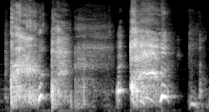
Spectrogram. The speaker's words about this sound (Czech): Omlouvám se. Ne, to je kutnohorský kašel. To, lidi mě mají za anděla, ale já jsem anděl, který kouří, jo, takže jo, to je moje...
